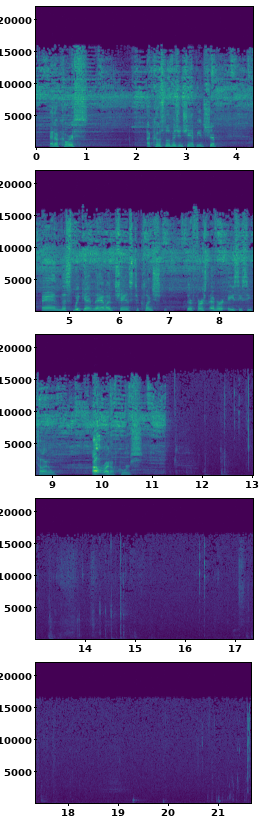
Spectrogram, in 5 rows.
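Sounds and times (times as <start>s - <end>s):
low hiss: 0.0s - 21.6s
speech: 0.3s - 1.1s, 2.2s - 3.8s, 4.4s - 9.2s, 9.8s - 10.8s
computer keyboard and mouse clicking and tapping: 14.3s - 14.9s.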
